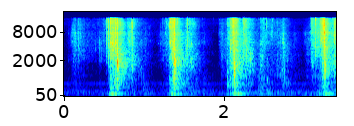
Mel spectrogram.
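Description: Four evenly spaced chopping strikes of a food chopper cutting celery for a detox juice, each a crisp, close thud-and-crunch with short pauses between them and no talk.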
